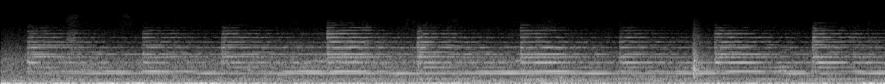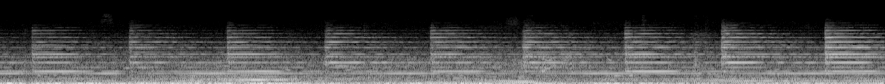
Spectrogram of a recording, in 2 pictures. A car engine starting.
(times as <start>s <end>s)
11.0s 14.5s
